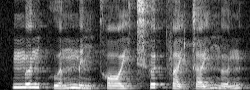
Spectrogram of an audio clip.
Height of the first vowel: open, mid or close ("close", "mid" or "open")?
mid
